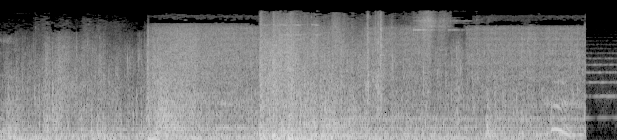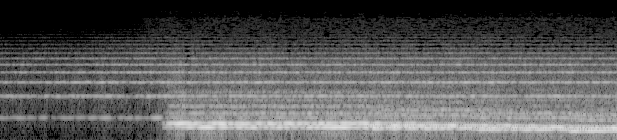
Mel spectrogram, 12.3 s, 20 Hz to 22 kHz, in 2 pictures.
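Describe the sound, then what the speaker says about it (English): A grenade or dynamite blast in Resident Evil 4 makes a dense, loud roar that rumbles for several seconds and then cuts off abruptly. A short silence follows, then sustained tonal game music. "He threw a grenade, a dynamite in here."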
